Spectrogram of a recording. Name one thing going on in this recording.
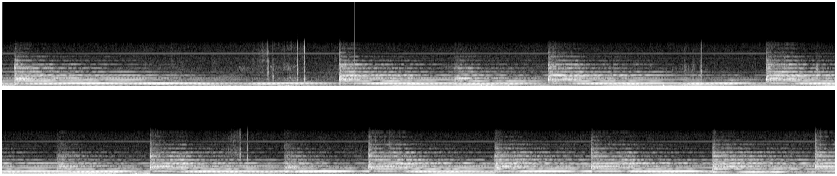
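Church bells ring loudly overhead, each stroke ringing on and overlapping the next.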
